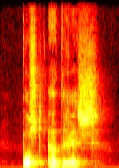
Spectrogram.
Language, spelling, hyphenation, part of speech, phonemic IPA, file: Dutch, postadres, post‧adres, noun, /ˈpɔst.aːˌdrɛs/, Nl-postadres.ogg
- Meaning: postal address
